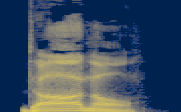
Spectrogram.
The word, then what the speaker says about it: Domhnall: Donal. Like tonal or tonal? – It's donal. – Donal? – Rhymes with tonal. – Donal Gleeson. Where's the M? – M? – Where's the M? You spell his name. D-O-M. – You don't say it. D-O-M-H-N-A-L-L, but it's donal. – The M and the H are silent.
